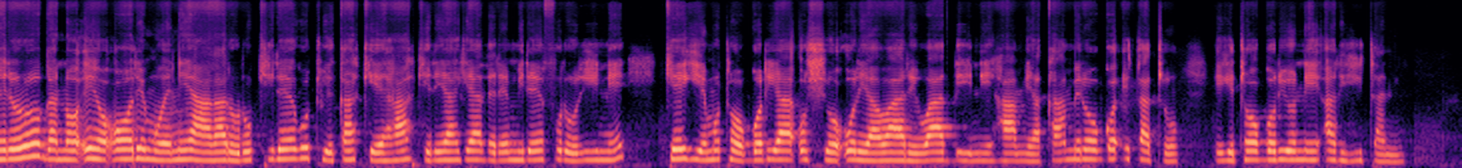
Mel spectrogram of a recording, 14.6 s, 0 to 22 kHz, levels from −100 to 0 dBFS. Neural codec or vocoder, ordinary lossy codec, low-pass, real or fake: codec, 44.1 kHz, 7.8 kbps, DAC; none; none; fake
